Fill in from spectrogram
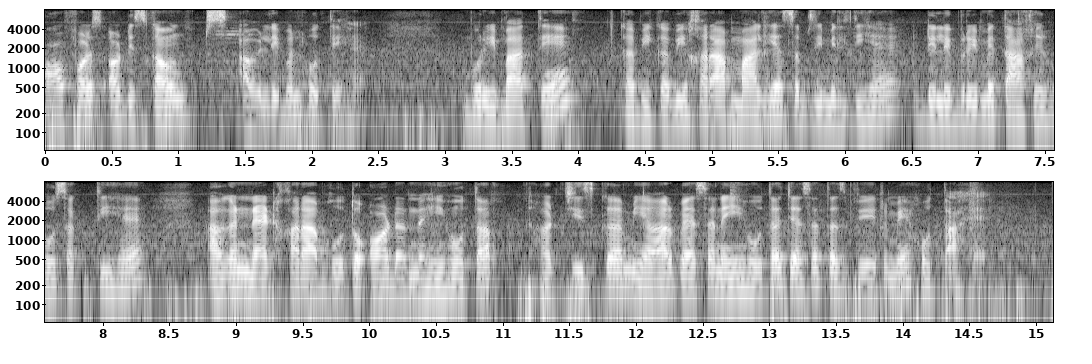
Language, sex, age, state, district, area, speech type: Urdu, female, 45-60, Delhi, South Delhi, urban, spontaneous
